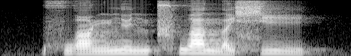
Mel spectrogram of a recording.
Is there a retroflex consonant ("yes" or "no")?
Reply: yes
